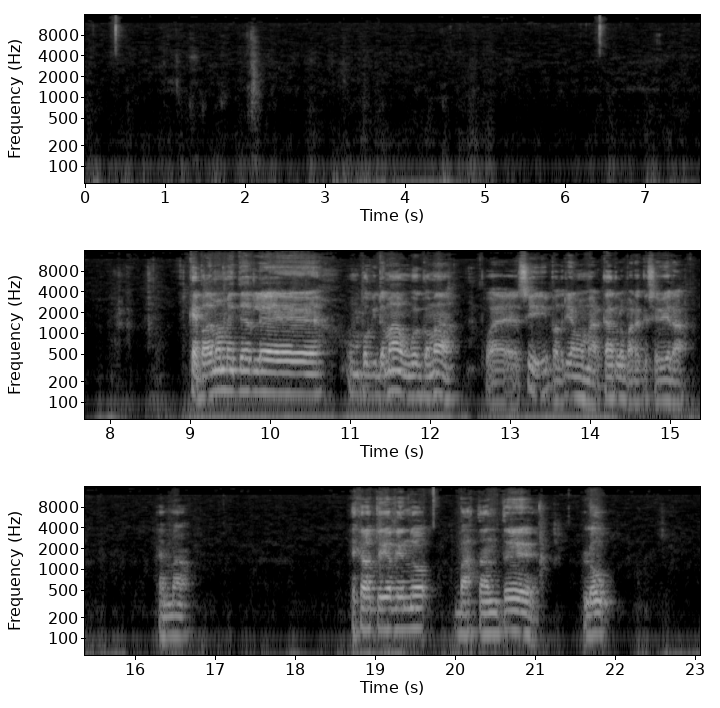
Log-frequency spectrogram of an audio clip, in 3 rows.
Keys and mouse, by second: 0.1 right click, 0.4-4.6 middle drag, 1.4 alt+q, 3.1 g, 4.6 click, 4.7-6.2 middle drag, 6.2 right click, 6.5-19.5 middle drag, 18.9 ctrl+r, 19.5 right click, 19.8-23.0 middle drag, 20.9 alt+q, 22.6 g.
